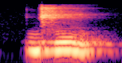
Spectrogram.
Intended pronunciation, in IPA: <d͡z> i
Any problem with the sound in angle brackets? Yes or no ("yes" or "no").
yes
